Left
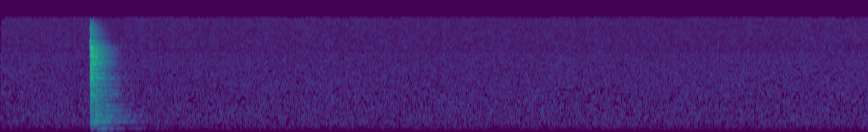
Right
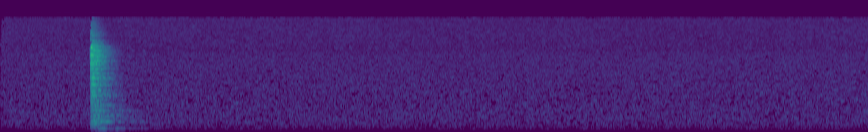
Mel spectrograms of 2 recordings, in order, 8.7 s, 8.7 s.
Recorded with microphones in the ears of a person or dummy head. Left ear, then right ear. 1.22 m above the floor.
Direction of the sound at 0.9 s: 40° left (ahead or behind).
